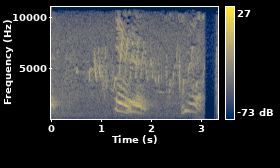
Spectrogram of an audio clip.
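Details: Go-away birds mobbing an owl hidden in cover at sunrise in the Sabi Sand, South Africa, in November, giving harsh, nasal, downslurred "go-away" calls in a short burst, with a loud squall midway.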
